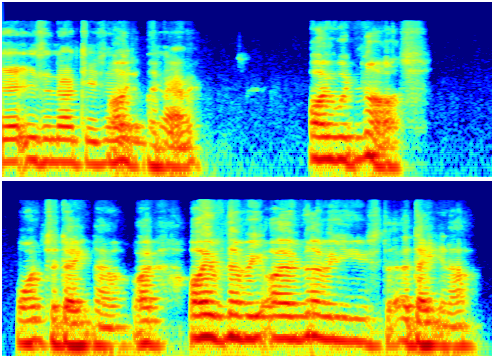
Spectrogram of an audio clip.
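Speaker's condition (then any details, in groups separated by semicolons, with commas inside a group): Cerebral palsy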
